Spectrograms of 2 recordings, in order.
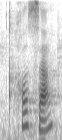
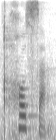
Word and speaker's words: Xhosa: Okay, Xhosa, and it's aspirated. Xhosa.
